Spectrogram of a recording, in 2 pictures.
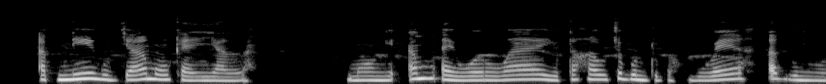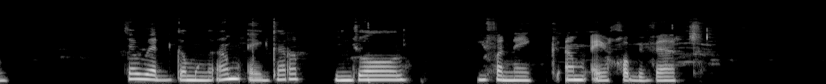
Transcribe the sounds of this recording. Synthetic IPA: ʔɐp̚niːɡuɟamukajjalːɐ | mɔːŋɡiɐmɐjwɔɾwajjutɐxɐwt͡ʃɐbuntuɡɐɡuwɛːx | ɐk̚ɡuɲun | t͡ʃɐwɛt̚ɡɐmuŋɡiʔɐmɐjɡɐɾɐp̚ | biɲd͡ʒɔːl | jufanɛkɐmɐ̰jxɔbivɛɾt

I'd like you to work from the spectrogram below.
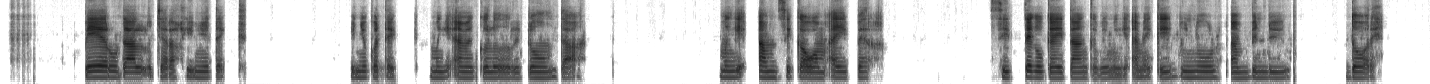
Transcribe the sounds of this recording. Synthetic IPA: pɛːɾudalːṵt͡ʃɐɾɐxjuɲutɛ̰k̚ | biɲukɔtɛk̚məŋɡḭʔɐ̰mɛkəloɾitɔːmta̰ː | mɐŋɡi | ɐmsikɐwɐmɐ̰jpɛr | sitɛɡukɐjtaŋkəbimɐŋɡḭʔɐ̰mɛ̰kɐjduɲuːlɐmbinduju | dɔːɾɛ

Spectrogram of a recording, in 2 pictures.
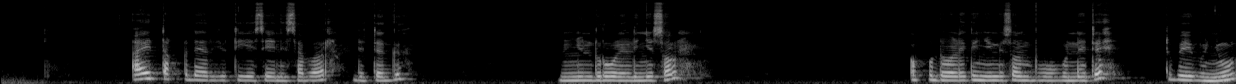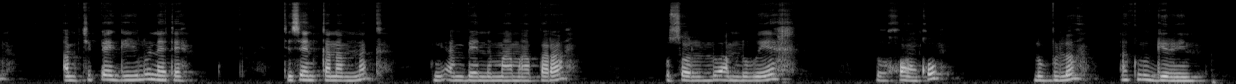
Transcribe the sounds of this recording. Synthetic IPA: ʔajtak̚ːdɛɾjutijesenisabaɾditəɡːə | ɲunduɾuːleliɲisol | ɔpːudɔːleɡiɲuŋɡisolmbbunɛte | tubejbuɲuːl | ʔɐmt͡ʃipeɡijlunɛte | tiseːnkanamnɐk | ŋiambeːndimamapaɾa | usolːuɐmluwɛːx | luxɔŋku | lubilɐ | ʔɐkluɡiɾin

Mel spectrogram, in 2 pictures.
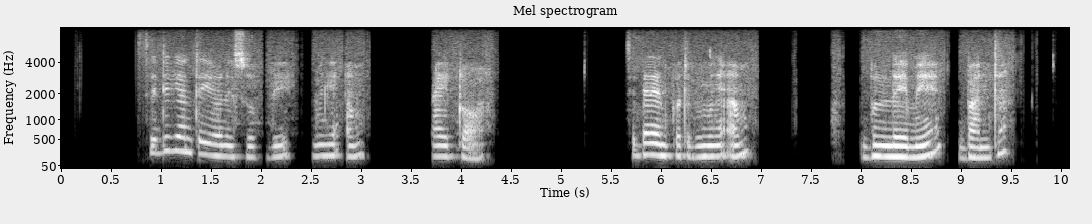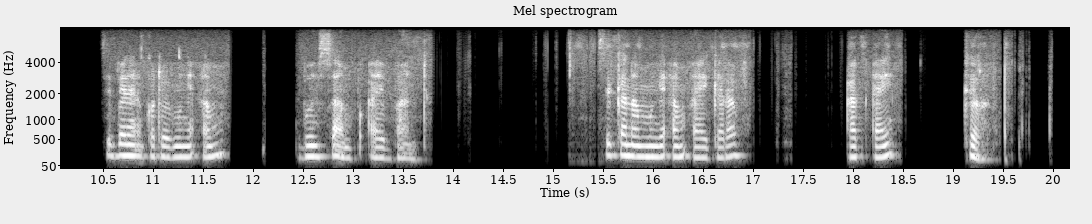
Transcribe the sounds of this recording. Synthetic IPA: sidiɡɐntɛjɔːnisup̚bi | muŋɡɛʔɐm | ajtɔː | sibɛnɛnkɔtɛbimuŋɛʔɐm | bunlemebantɐ | sibɛnɛnkɔtɛbimuŋɡɛʔɐm | bunsa̰mpa̰jbant | sikɐnɐmːuŋɡɛʔɐmajɡɐɾɐp̚ | ʔakaj | kəɾ

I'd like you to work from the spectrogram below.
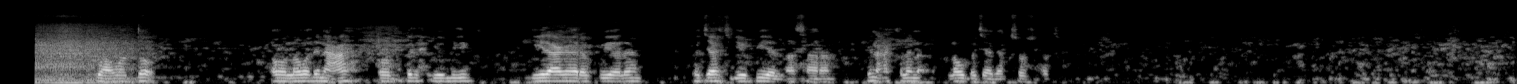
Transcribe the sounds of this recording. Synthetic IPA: wɑːwɑd̪ɔ | ɔːlɐβɐɖɪnɑʕɐhɔːbɐðɑħijɔmɪðɪɡ | iðaʕɣaːɾaːkʰʊjaːlaːn | b̥ɐt͡ʃaːt͡ʃijɞbiːɛlaːsaːɾaːnɗɪnɑʕkʰɐlɛnɐlɐβɐbɐt͡ʃaːd͡ʒakʰɐ̥sɔːsɔ̥ʕɔt̪ʰɔ̥

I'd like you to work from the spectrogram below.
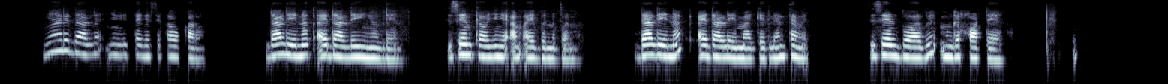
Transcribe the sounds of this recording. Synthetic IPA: ɲaːɾidalːɐɲiŋɡitɛɡɐsikɐwkɐɾɔ | dalːɐjnɐkɐ̰jdalːɐjiɲulɛːn | sisɛːnkɐwɲiŋɡḭʔɐ̰mʔɐ̰jbənːəbɐn | dalːɐjnɐkɐjdalːɐjmaɡɛtlɛːntɐmḭt̚ | sisɛːnbɔːɾbiməŋɡixɔrtɛːɡ

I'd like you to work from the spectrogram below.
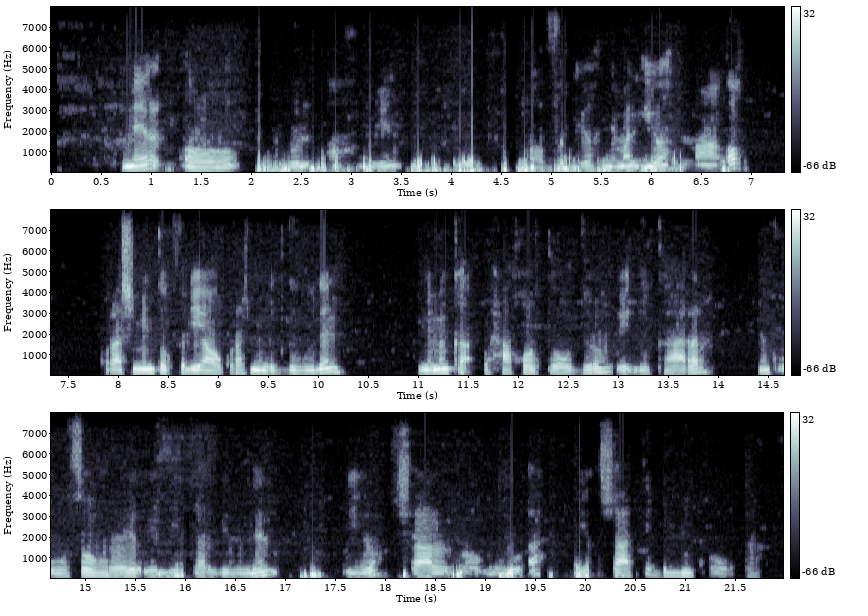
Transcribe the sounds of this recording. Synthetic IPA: mɛːlɔː | buːlʔɐhwɛːn | ɔːfɐɗɪjɔnɪmɐnijɔmaːɣɔ | kʰʊɾaːʃɪmiːnt̪ʰɐkʰʊ̥fɐɗɪjaːnɔːkʰʊɾʔaːʃɪmɪŋɡɐd̪ɡɐβuðɐnː | ɪmɐŋkʰɐ̰wɑħɑːχɔːrt̪ʰɔːd̪ʊɾɔiɗiːkʰaːɾɐr | mɪŋkʰɐuːsɔːhɔɾɛːjɔʔijɗiːkʰaːrɡɐβuːðɐn | ʔijɔʃaːlɔːmɐluɐh | ijɔʃaːt̪ʰɪbɪlːuːkɔːwt̪ʰaː

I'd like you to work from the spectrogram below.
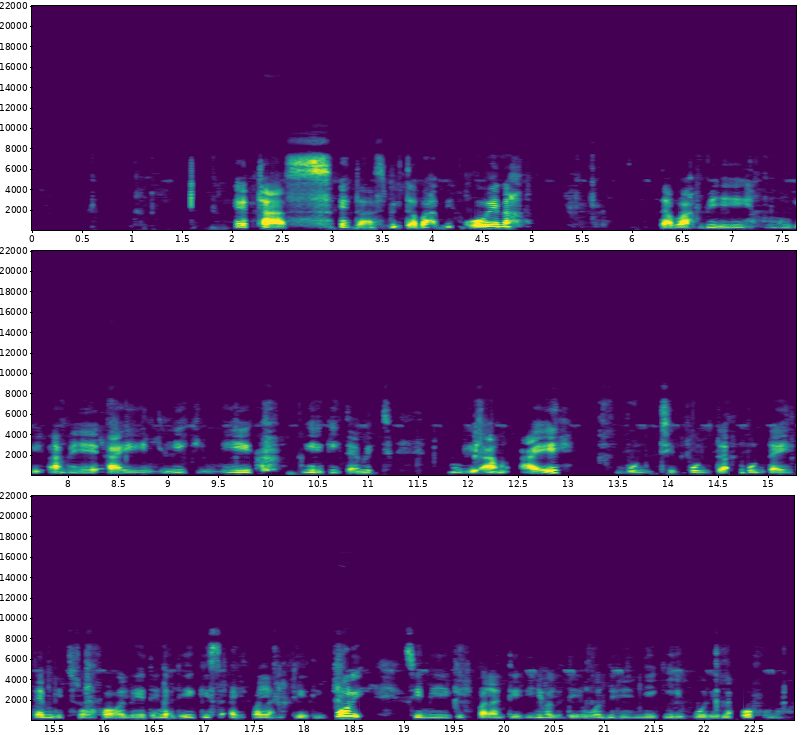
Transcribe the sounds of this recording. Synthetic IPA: ʔɛtasɛtasbitabahbikɔwɛna | tabahbimuŋɡḭʔamɛajneɡineɡneɡitamitmuŋɡḭʔamaj | buntʰibunta̰buntajtamḭtsɔhɔlɛdɛŋɡa̰dɛɡisajpalantḛɾḭboɾisineɡipalanteɾiɲɔldɛwɔ̰nːɛneɡiboɾinaʔofunɔ

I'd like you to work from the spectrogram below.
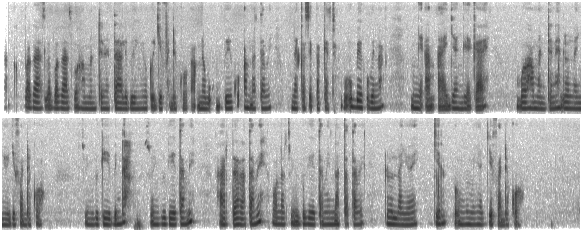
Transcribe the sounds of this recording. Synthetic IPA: nakbaɡaslʔa̰baɡasbɔ̰ɦamantɛnɛtalibɛɲɔkɔ̰d͡ʒɛfandɛkɔʔa̰mnabuubekuʔamnatami | bunɛkːasipakːɛtbṵʔubekubinak | miŋɛʔa̰ma̰jd͡ʒaŋɡɛ̰ka̰ | bɔɦamantɛnɛlɔlːaɲɔjd͡ʒɛfa̰ndɛkɔ | suɲbuɡebindasṵɲbuɡɛtami | ha̰ɾdaɾatamɛwalasuɲbuɡɛta̰minatːatamɛ | lɔlːaɲɔj | d͡ʒɛlpo̰mɲumaɲad͡ʒɛfa̰ndɛkɔ̰

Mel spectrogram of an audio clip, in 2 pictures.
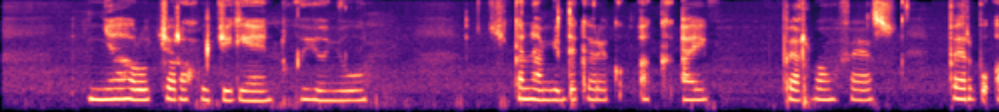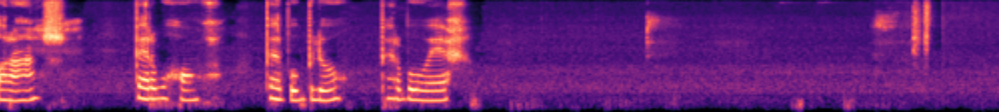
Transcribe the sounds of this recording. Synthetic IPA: ɲaːɾut͡ʃɐɾɐxud͡ʒiɡeːnkujoɲun | t͡ʃikɐnamɲidəkːɐɾɛkːɔɐkʰɐj | pɛrbɔnfɛs | pɛɾbuʔɔɾãʃ | pɛɾbuxɔŋx | pɛɾbublo | pɛɾbuwɛːx

